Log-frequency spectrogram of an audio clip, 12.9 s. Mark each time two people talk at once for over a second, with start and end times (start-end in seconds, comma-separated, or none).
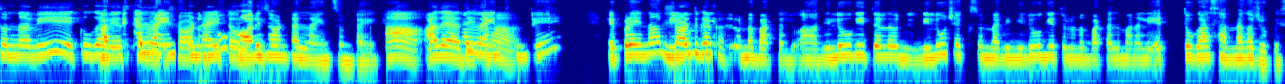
1.0-2.7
